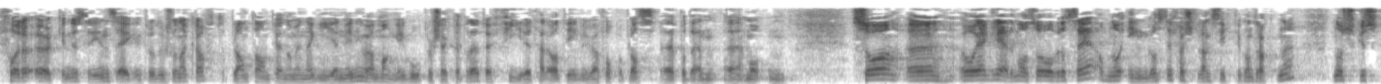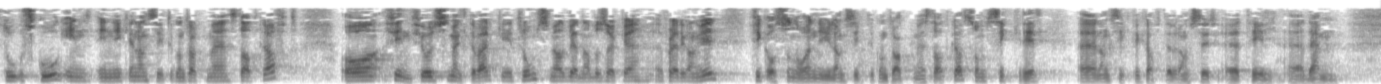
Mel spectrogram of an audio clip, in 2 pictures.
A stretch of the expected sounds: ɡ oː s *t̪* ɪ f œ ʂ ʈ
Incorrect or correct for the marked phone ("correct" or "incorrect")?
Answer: incorrect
